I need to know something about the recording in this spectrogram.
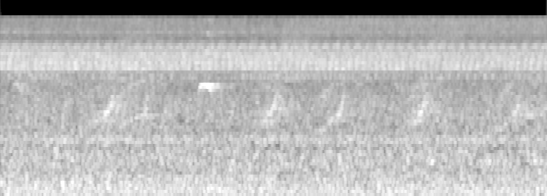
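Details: Cicadas singing in summer beside a stream in Japan: a steady, hissing high-pitched drone under rushing water, with faint, evenly spaced rising strokes repeated about twice a second.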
